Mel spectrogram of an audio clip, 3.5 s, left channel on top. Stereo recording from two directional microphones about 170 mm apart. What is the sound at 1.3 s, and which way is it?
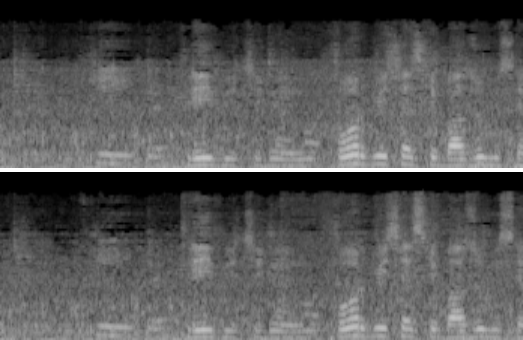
Speech, 35° left (ahead or behind).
